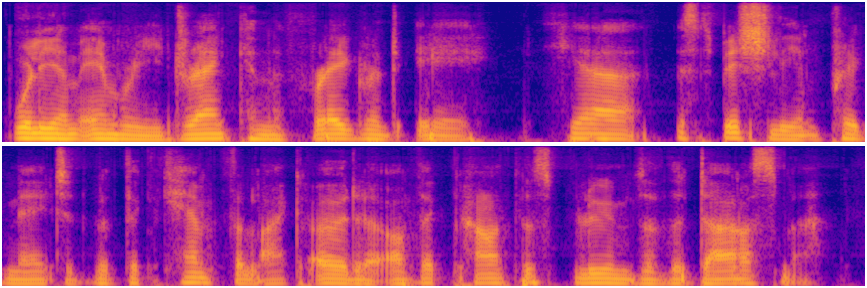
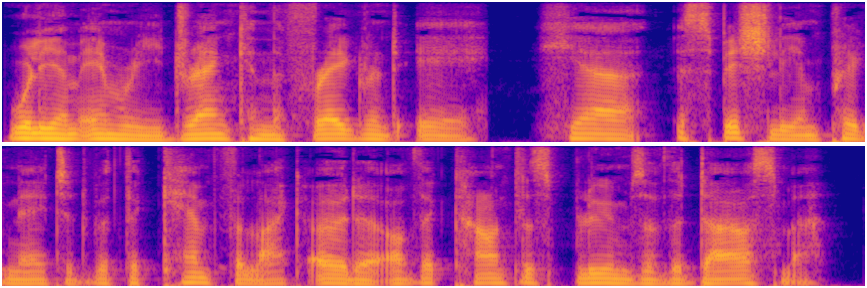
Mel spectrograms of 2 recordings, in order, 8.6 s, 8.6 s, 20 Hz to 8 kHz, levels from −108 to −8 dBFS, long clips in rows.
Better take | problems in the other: second | noise reduction (neural mask model DeepFilterNet 3)

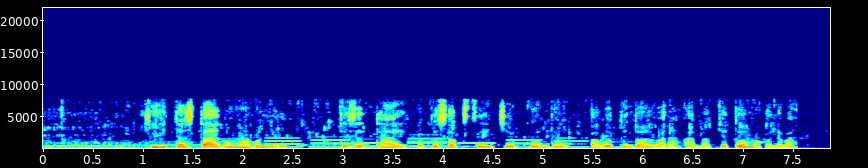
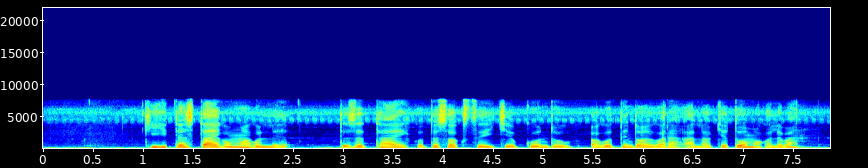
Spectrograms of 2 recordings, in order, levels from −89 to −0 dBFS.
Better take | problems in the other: second | noise reduction (classical method spectral subtraction)

